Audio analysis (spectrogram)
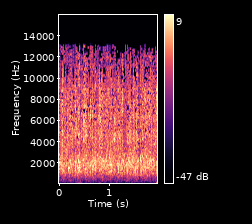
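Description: Sustained audience applause at the award presentation of a barista competition, 14th edition, as the second-place finisher receives her award: a dense wash of many hands clapping at a steady loud level throughout, with no voices standing out above it.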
